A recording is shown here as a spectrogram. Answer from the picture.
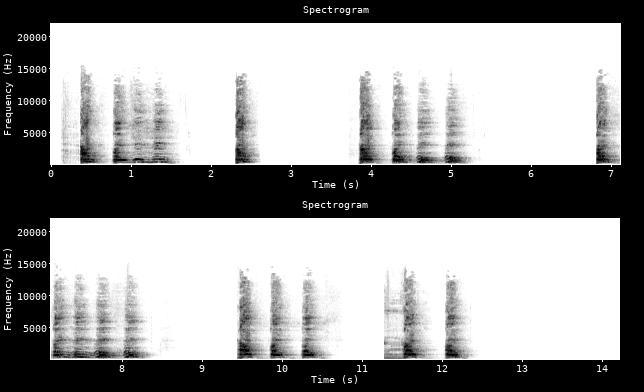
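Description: A Labrador retriever barking loudly in six bursts of one to six quick barks each, with a second or more of dead silence between bursts.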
